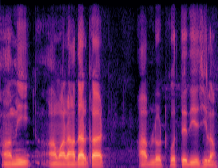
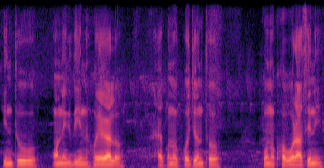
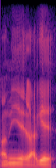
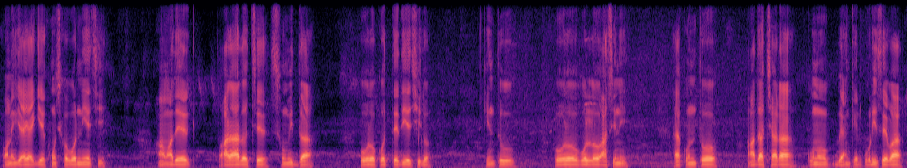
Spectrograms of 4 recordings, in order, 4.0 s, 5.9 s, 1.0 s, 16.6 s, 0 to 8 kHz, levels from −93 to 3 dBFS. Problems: constant background noise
